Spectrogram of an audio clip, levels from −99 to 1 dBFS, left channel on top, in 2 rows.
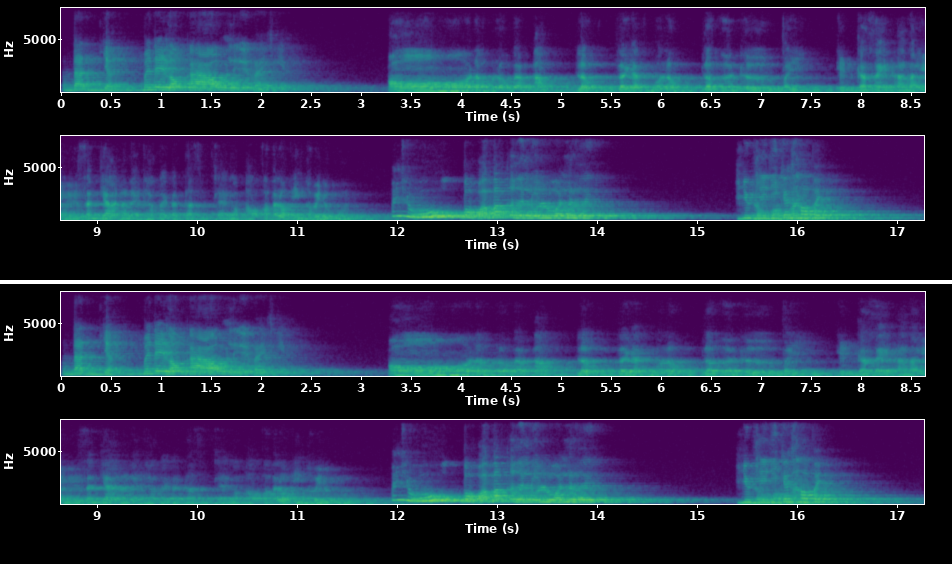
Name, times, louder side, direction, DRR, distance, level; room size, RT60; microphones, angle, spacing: voice 1, 0.0-2.3 11.9-14.0 15.5-16.2, equal, ahead, 0 dB, 0.7 m, -26 dB
voice 2, 3.3-11.5 15.4-16.2, left 1 dB, 35° left, 4 dB, 1.0 m, -33 dB
11.5 x 7.1 x 4.7 m, 2.1 s
head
